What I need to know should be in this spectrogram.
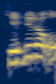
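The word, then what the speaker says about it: Khedira: Kedira mı? Çedira mı? Nasıl okunuyor? Tam bilemiyorum kendisini. – Yani Kedira diye yazılıyor. Yani Kedira evet.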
